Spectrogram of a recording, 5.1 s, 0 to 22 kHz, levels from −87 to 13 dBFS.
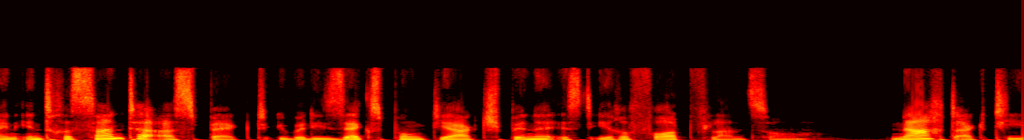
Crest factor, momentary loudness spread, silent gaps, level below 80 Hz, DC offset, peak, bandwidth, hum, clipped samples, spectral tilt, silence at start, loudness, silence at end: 16 dB; 15 LU; none; -48 dBFS; under 0.1%; -8 dBFS; 11.5 kHz; none; under 0.1%; -4.5 dB/octave; 0 s; -25 LUFS; 0 s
